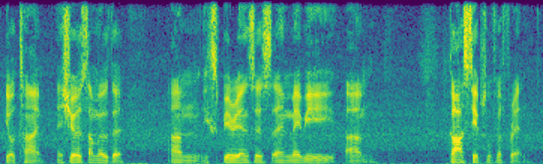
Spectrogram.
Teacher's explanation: an example of some pretty good chunking where he paused between different ideas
